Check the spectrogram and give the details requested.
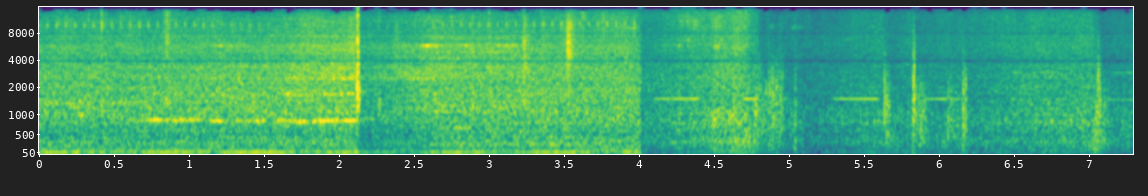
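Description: Steady low rumble of the diesel train and the station around it, cut off suddenly about four seconds in. Then quieter running noise of the moving train heard through an open carriage window: a hiss of wind with scattered sharp clicks.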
